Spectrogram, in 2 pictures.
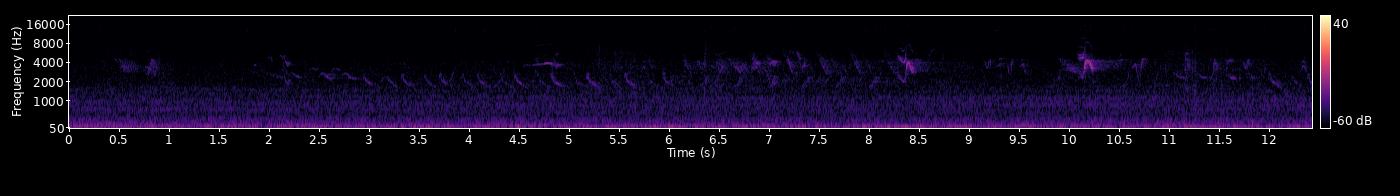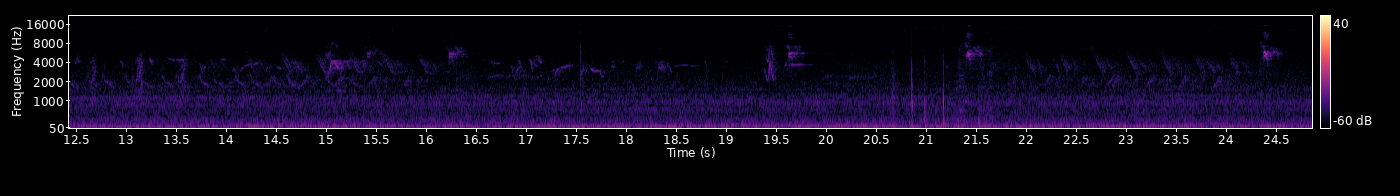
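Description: Faint birds chirping, many short quick calls scattered throughout, over a low steady background hum.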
